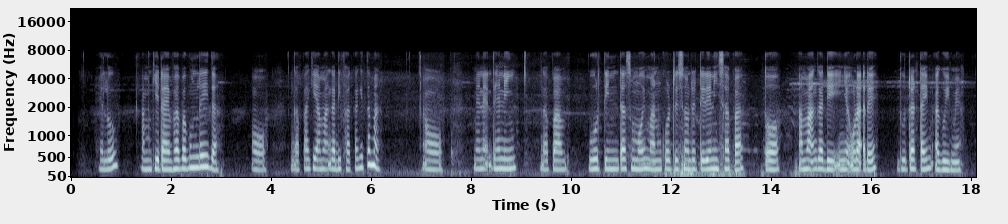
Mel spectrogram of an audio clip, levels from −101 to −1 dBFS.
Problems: background sounds at intervals, background conversations at intervals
